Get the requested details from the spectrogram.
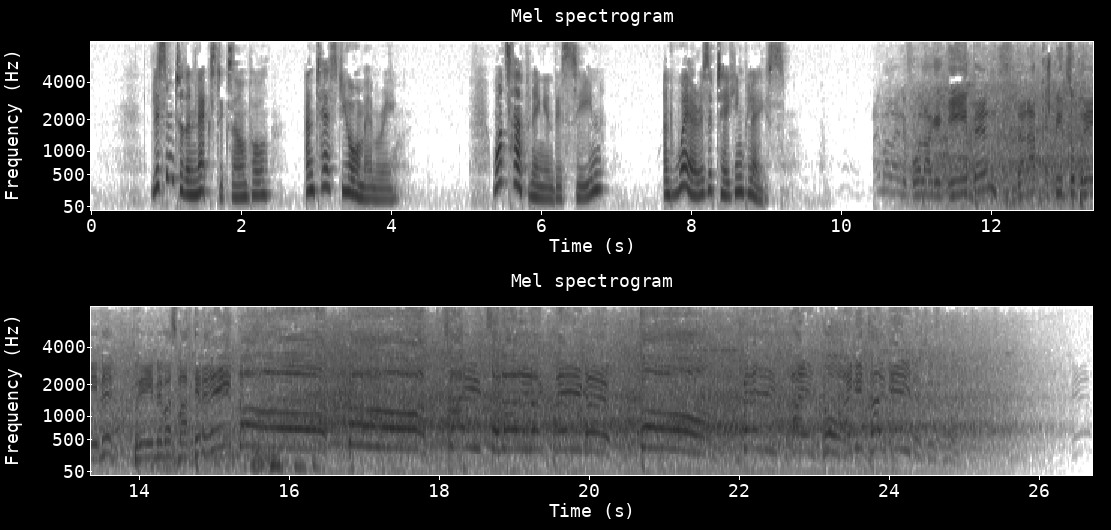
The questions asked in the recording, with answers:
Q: What's happening in this scene and where is it taking place?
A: that was an excerpt from a football commentary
